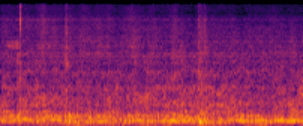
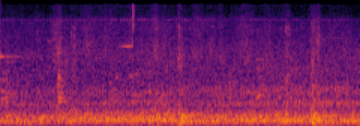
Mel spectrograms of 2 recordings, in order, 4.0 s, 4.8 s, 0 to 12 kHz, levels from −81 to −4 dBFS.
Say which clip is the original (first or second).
second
